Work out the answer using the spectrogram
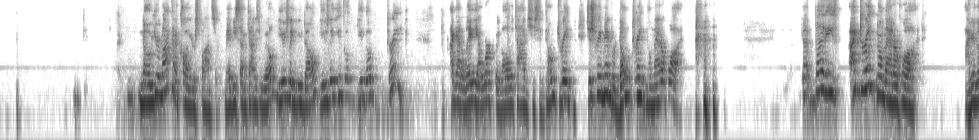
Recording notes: Barnsley UK Zoom meeting on 5-19-2021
